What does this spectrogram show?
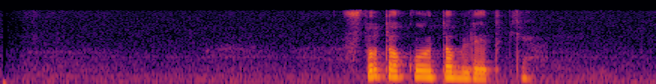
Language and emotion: Russian, neutral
